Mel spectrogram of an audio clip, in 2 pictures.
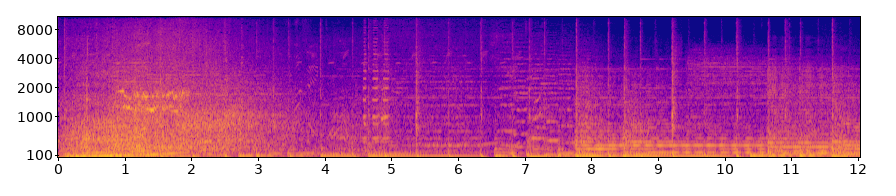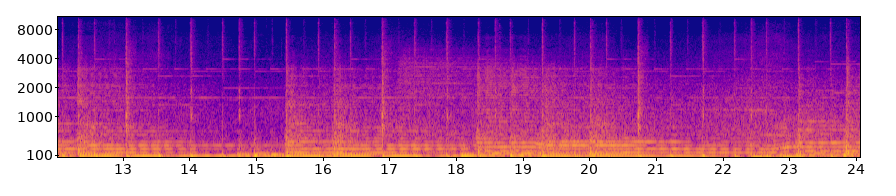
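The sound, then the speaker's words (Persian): A car is driving with a loud, continuous engine drone and low rumble, and light clicks recur throughout the ride. “ما سوار ماشین شدیم یا نه؟”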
